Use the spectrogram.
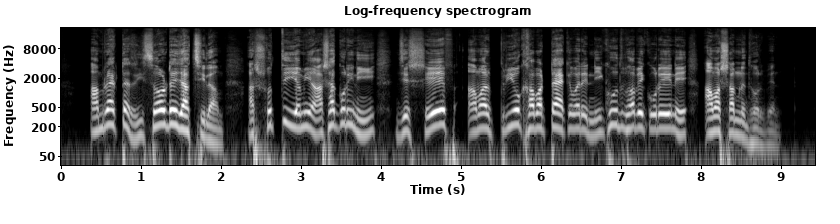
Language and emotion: Bengali, surprised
